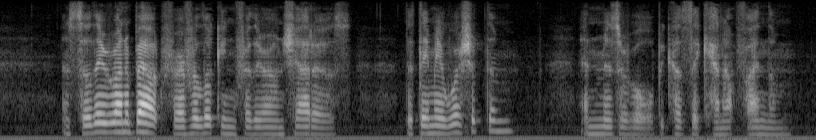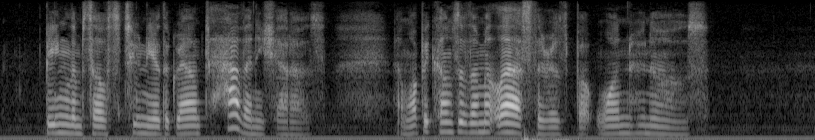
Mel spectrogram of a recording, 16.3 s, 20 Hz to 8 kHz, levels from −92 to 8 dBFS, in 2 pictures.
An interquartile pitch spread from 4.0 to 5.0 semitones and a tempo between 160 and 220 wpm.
No: average, 3.4 semitones; average, 170 wpm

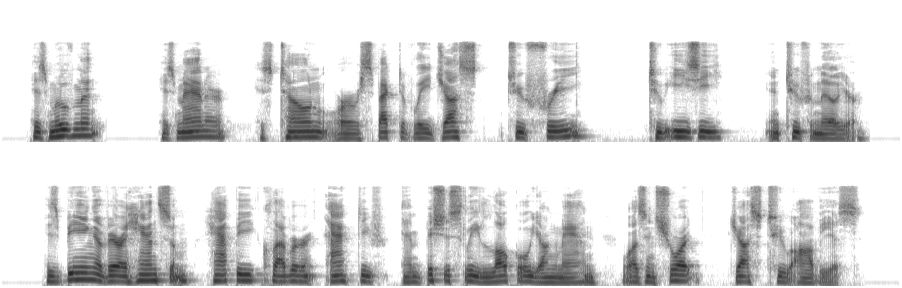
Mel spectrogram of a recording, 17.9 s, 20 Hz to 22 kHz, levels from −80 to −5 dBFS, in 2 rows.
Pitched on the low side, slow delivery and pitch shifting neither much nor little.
Yes: low, 115 Hz; slow, 115 wpm; average, 3.0 semitones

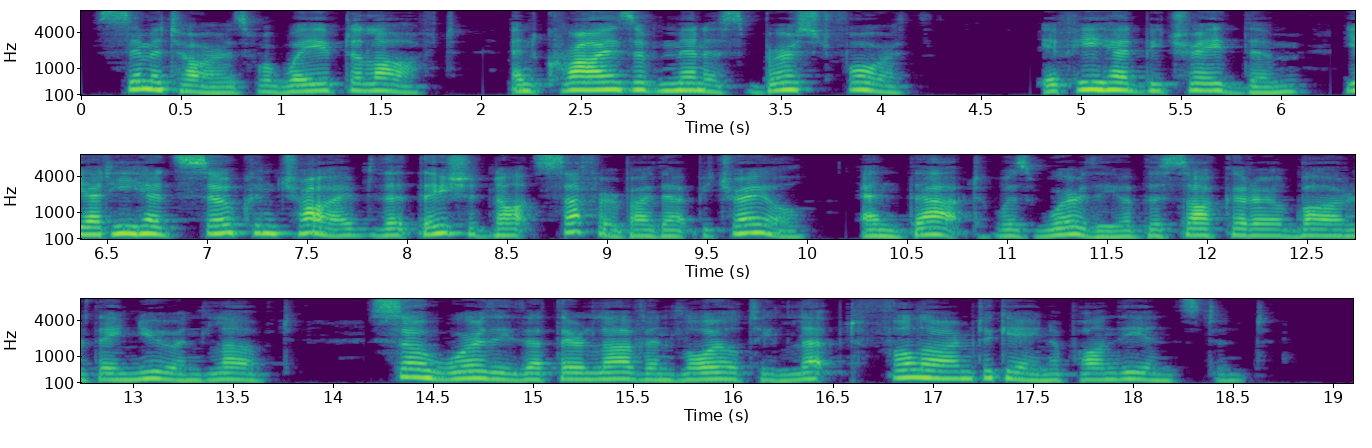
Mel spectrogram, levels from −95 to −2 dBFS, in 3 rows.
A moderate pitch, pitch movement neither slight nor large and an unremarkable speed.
Yes: medium, 180 Hz; average, 3.8 semitones; average, 175 wpm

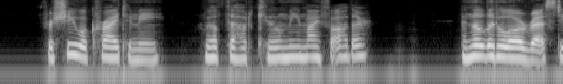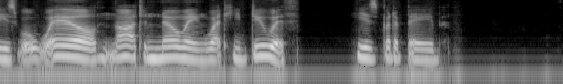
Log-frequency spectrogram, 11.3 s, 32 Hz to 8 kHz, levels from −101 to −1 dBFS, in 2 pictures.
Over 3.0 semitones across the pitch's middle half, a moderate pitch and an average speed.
No: narrow, 2.5 semitones; medium, 180 Hz; average, 155 wpm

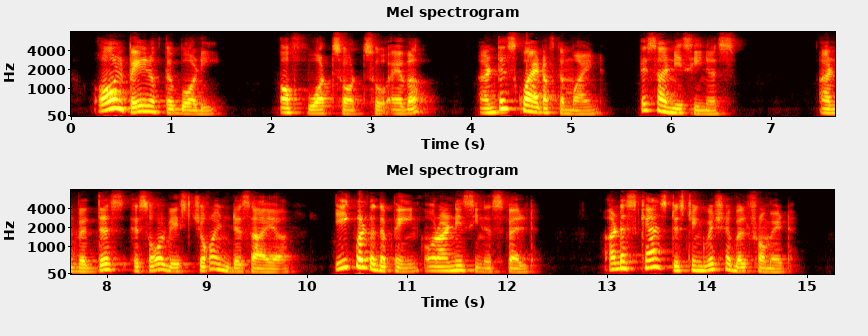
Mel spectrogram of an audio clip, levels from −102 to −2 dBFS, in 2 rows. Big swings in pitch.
Yes: wide, 7.4 semitones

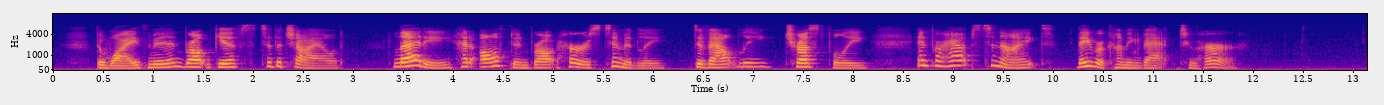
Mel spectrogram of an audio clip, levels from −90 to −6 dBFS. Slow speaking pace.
Yes: slow, 120 wpm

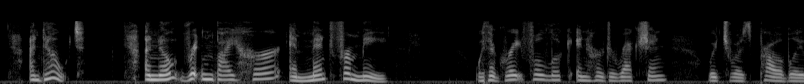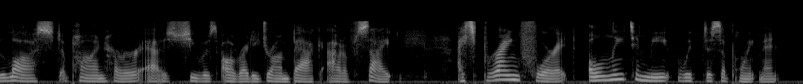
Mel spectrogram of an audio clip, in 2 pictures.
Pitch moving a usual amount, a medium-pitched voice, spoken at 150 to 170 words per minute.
No: wide, 6.6 semitones; medium, 170 Hz; average, 155 wpm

